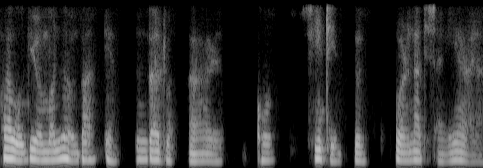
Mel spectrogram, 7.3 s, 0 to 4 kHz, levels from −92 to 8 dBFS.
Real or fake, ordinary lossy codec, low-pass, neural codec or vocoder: fake; none; 3.6 kHz; codec, 16 kHz, 1.1 kbps, Voila-Tokenizer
